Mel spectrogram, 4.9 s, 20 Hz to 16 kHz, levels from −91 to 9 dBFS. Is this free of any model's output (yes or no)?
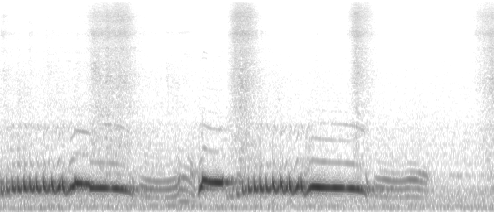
yes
